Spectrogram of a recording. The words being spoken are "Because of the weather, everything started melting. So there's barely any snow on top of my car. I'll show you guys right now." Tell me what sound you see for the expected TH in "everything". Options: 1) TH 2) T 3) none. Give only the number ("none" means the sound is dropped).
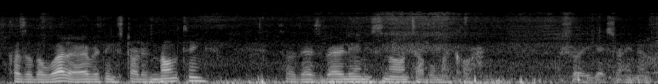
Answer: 1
